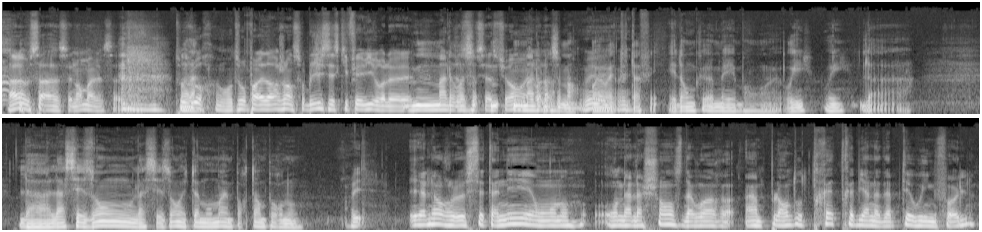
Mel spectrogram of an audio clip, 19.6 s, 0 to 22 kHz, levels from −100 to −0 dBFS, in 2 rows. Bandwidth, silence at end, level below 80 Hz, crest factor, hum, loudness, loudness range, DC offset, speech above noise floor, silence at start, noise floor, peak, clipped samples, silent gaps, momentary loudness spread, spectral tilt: 16.5 kHz; 0.05 s; -36 dBFS; 16 dB; none; -17 LUFS; 5 LU; under 0.1%; 28 dB; 0 s; -44 dBFS; 0 dBFS; under 0.1%; none; 8 LU; -6.5 dB/octave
